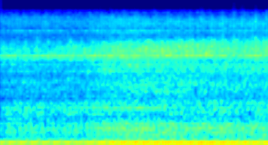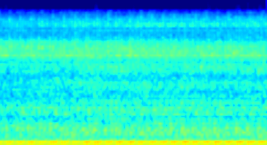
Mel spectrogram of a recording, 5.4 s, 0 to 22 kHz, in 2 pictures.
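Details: 1957 Ferguson FE35 TVO tractor, first run after fuel tank repair, tick-over not yet adjusted: steady low idle with a light whine off something.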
